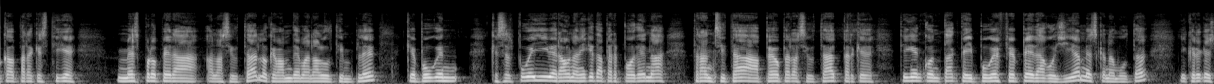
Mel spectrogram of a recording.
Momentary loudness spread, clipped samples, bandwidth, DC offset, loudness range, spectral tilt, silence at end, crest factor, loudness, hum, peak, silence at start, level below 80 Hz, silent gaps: 8 LU; under 0.1%; 12 kHz; under 0.1%; 1 LU; -6 dB/octave; 0 s; 14 dB; -14 LUFS; none; 0 dBFS; 0 s; -52 dBFS; none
